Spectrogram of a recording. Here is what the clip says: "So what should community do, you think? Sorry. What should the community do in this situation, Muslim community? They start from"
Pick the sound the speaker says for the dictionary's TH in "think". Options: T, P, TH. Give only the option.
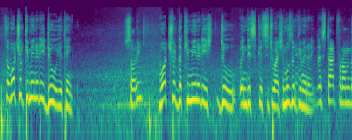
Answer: T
